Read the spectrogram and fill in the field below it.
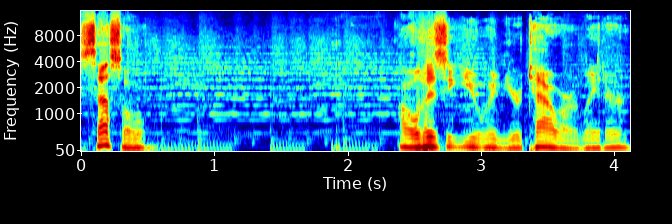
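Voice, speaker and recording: Medium-pitched man at a fairly slow pace, with music in the background. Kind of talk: reading a game's story and dialogue aloud. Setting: game sounds audible in the background. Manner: soft-spoken, calm.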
